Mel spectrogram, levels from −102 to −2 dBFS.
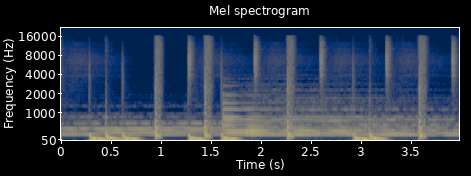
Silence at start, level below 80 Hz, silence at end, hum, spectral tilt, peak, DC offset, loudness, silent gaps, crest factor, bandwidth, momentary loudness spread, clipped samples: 0 s; -34 dBFS; 0 s; none; -5.5 dB/octave; -18 dBFS; under 0.1%; -34 LUFS; none; 14 dB; 16.5 kHz; 6 LU; under 0.1%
